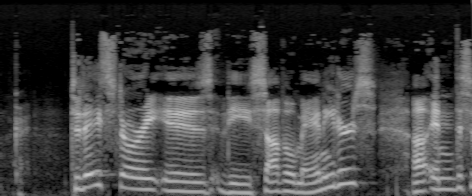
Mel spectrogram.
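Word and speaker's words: Tsavo: these man-eaters sorry okay today's story is the savo man eaters uh and this is a listener's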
